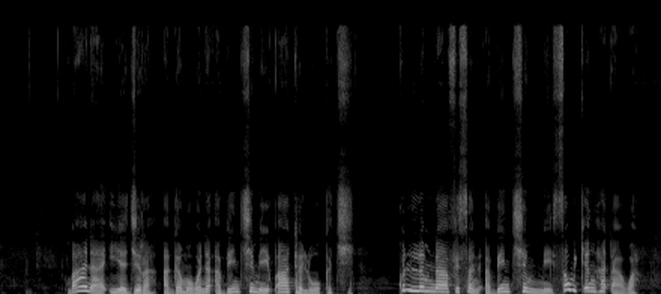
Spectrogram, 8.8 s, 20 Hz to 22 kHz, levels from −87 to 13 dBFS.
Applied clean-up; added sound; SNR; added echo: none; none; none; none.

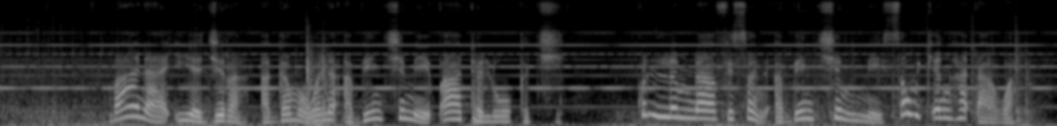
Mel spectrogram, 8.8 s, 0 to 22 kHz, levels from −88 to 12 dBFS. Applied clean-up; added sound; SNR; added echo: none; Organ + Sliding door; 12 dB; none.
